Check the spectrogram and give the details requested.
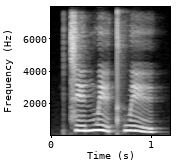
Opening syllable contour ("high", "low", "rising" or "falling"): high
